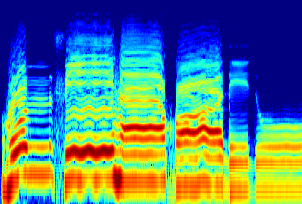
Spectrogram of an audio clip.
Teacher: Jelaskan suara mimnya pada lafal hum fiha karena ia izhar syafawi. Fiha fi dan ha.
